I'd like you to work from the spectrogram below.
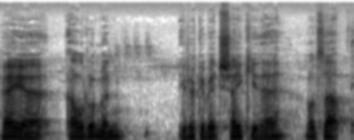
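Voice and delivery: ordinary talk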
